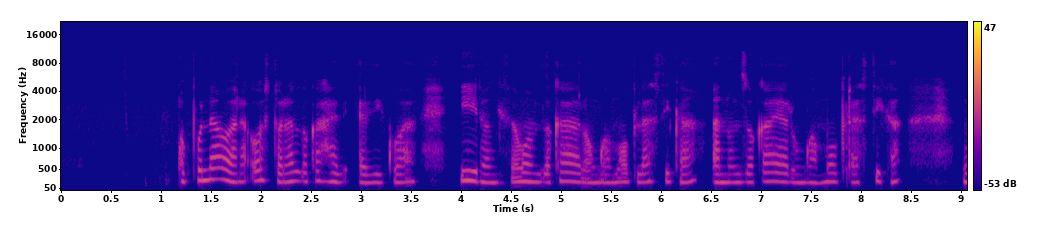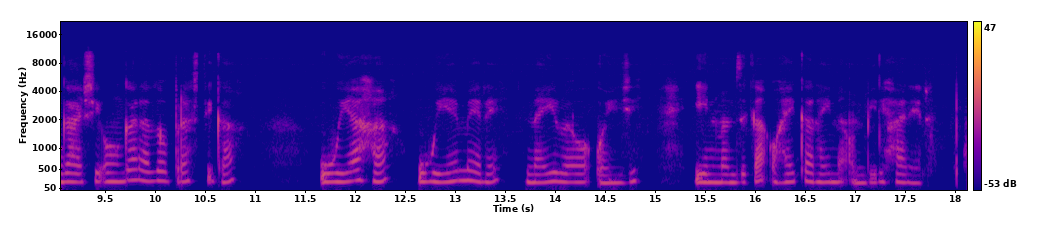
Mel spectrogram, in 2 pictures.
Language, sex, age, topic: Oshiwambo, female, 25-35, finance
